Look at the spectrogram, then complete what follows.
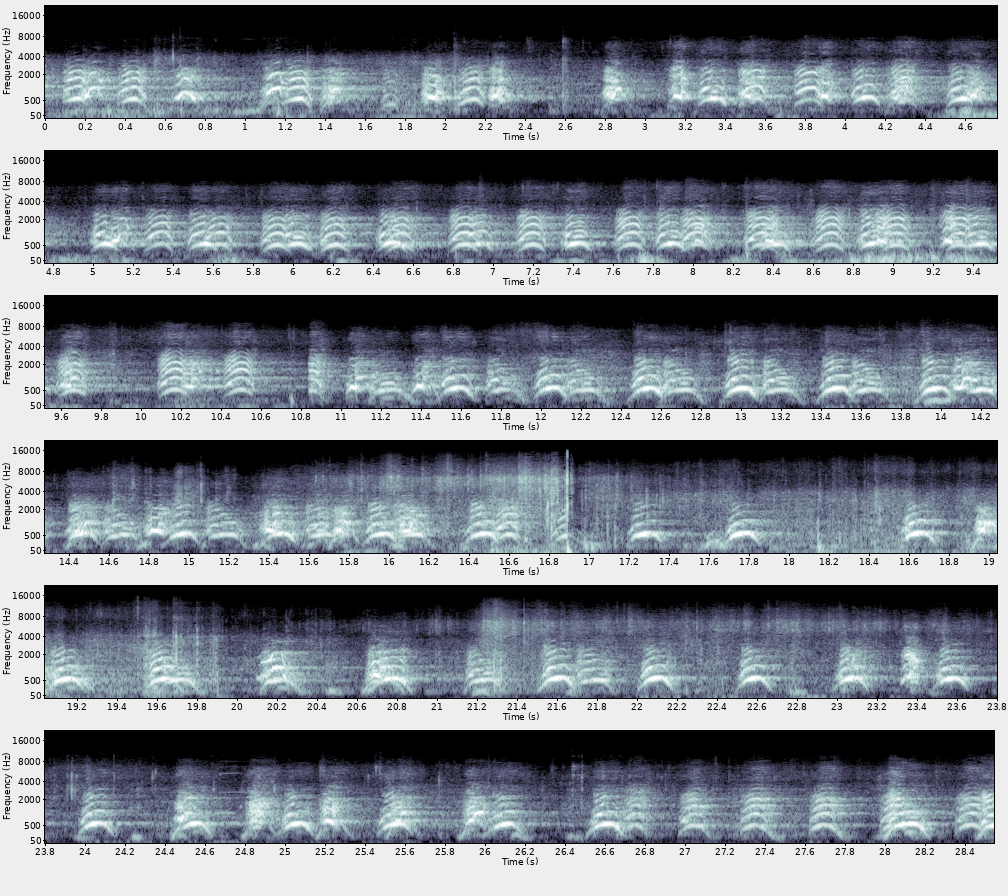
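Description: Hunting dogs barking rapidly and without a break, several barks a second, baying at a wild boar held up in thick cover.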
